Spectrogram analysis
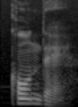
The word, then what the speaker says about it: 꼰대: 무슨 발음인지 아시나요? 콘데.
